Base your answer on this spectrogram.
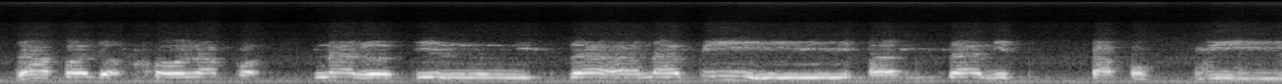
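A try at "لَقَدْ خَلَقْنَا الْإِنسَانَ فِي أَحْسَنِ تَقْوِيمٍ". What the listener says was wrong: nah, jangan terputus-putus disambung ya. Laqad khalaqnal insana fi ahsani taqwim.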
